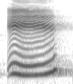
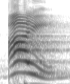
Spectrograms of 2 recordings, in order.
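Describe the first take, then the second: First: The letter is said as a short i sound. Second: The letter is said like the word eye. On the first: "This is I" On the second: "because this is alone and in capital letter"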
